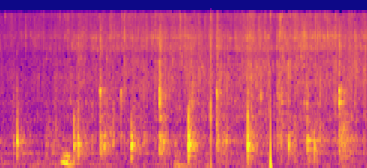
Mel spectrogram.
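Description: Shallots and curry leaves sizzling in hot oil in a kadai while a wooden spatula stirs them. The spatula scrapes and taps against the pan two or three times a second, with one harder knock near the end.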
